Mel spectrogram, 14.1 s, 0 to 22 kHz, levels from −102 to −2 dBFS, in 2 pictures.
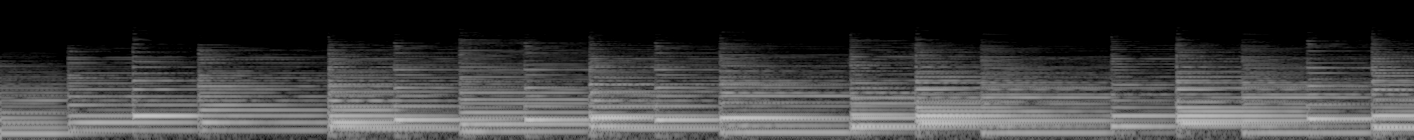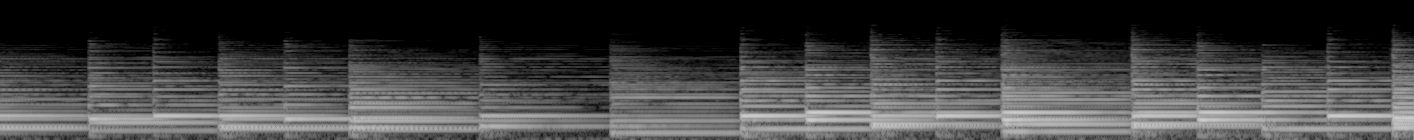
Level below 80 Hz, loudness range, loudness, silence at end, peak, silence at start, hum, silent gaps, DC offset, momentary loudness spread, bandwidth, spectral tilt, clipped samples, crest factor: -68 dBFS; 5 LU; -32 LUFS; 0 s; -14 dBFS; 0 s; none; none; under 0.1%; 12 LU; 7.4 kHz; -7.5 dB/octave; under 0.1%; 18 dB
